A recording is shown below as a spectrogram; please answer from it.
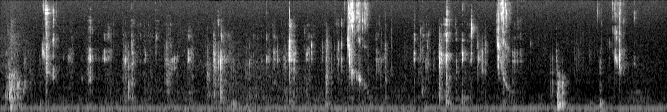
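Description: Close-miked chewing of a mouthful of donut, with irregular wet mouth clicks and smacks.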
